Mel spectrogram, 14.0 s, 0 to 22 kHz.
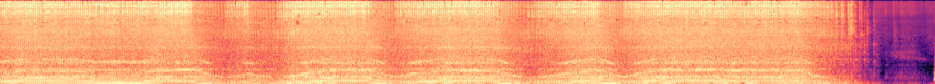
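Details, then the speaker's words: Makita BHX2500 four-stroke leaf blower after valve clearance check and NGK plug check: revs rise and fall in slow waves about every two seconds, never steady, then cut out; surging rough running, owner reckons it needs a new carburettor. "folks so that's running now so we're it's running but here i reckon it's gonna need a new car on that"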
